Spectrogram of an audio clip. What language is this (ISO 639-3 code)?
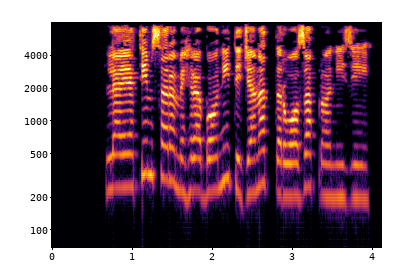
pus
